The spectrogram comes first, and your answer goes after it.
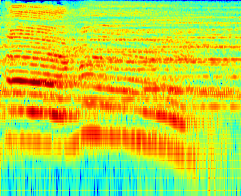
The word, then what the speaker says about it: Khnum: I am Ganum. That's Khnum. The H is silent.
